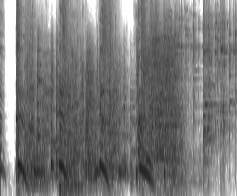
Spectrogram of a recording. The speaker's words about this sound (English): I think we've heard about enough. I'm gonna smash this PCD with my bureaucrat hammer.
